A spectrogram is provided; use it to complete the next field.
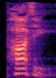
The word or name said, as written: potty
